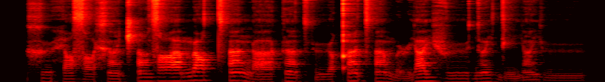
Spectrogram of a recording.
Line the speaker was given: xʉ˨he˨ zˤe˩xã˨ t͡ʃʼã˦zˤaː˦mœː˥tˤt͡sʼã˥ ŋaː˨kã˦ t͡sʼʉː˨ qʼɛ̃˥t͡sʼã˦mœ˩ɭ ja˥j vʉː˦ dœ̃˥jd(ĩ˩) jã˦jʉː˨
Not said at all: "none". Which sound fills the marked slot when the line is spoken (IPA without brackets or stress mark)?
ĩ˩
